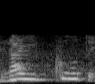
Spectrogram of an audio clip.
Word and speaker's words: 内宮: はい、私ね、最初にそれ申し上げようって今言っていただいてありがたいんですけどね、伊勢神宮はこの 10月の 2 日に内宮といって、うちの宮と書いて内宮というんでね、内宮って間違うって人が言いますけどね。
